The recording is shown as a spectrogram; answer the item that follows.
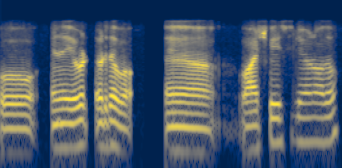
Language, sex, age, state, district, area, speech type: Malayalam, male, 18-30, Kerala, Thiruvananthapuram, rural, conversation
